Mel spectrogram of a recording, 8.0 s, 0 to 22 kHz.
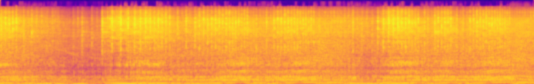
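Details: Vauxhall Astra estate converted to X20XEV 2.0 16v, running temporarily on a C18XE loom and ECU awaiting new cam and crank sensors, newly welded manifold and custom exhaust, first fire-up: loud, uneven, lumpy drone with a stumble; running rough, cause unconfirmed.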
